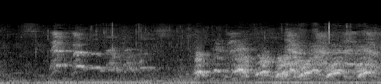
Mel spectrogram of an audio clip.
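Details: Siberian Husky puppies playing and eating: after a quieter start, a run of short, high, arched yips and whines tumbles out close together over a steady low hum.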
